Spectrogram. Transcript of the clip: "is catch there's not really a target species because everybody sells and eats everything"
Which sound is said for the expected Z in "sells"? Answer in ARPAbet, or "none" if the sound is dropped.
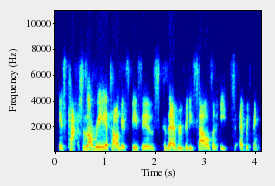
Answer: Z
